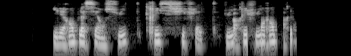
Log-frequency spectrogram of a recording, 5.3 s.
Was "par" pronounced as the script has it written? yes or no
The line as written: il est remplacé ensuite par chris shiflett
no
